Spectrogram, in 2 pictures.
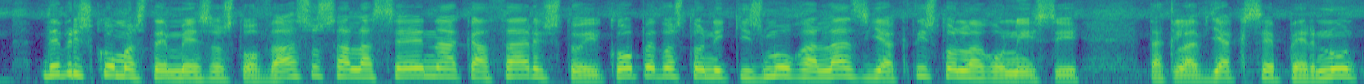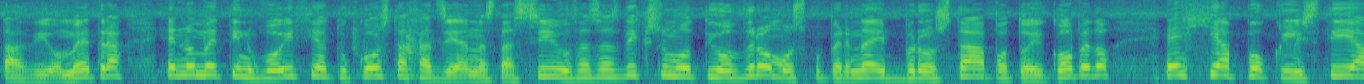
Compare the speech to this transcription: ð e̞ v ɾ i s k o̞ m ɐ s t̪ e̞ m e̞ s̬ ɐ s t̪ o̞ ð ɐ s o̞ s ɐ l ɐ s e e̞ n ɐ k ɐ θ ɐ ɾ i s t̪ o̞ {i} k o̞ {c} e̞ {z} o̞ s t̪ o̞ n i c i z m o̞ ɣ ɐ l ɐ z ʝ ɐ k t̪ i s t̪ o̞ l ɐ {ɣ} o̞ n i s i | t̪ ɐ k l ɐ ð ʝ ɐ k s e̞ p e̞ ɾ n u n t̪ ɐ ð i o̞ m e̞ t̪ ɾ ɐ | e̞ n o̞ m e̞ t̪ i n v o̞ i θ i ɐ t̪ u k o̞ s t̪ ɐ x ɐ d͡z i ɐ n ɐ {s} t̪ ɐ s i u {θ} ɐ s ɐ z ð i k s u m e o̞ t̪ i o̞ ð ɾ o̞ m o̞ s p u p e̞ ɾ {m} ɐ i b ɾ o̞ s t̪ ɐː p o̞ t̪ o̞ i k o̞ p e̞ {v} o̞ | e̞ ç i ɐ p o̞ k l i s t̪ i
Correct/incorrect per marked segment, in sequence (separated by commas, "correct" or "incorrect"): correct, incorrect, incorrect, correct, correct, correct, incorrect, incorrect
